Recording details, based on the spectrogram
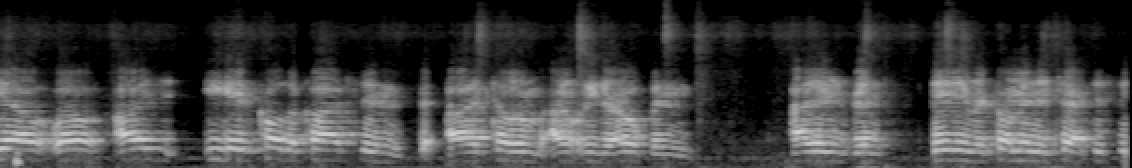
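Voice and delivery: stammering, stuttering, broken-up speech. Telling crisis services the police didn't come in to check: stuttering. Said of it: "I love how he's, uh, stuttering".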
